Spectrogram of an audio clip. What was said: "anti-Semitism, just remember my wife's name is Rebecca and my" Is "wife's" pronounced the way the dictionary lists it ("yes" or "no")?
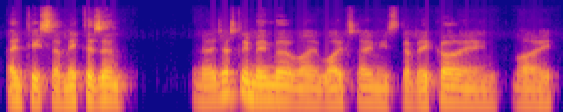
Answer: yes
